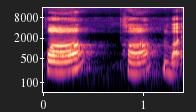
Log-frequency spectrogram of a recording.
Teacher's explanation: प वर्ग को बोलते हैं तो हमारे ओठ आपस में छूते हैं। प फ ब।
